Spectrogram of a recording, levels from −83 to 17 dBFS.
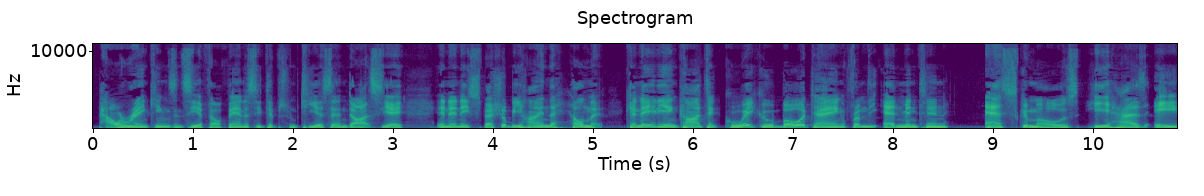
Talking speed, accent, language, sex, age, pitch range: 145 wpm, American, English, male, 30-49, 105-150 Hz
